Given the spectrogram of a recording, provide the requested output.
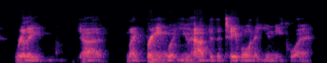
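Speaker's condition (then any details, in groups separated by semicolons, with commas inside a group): No condition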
